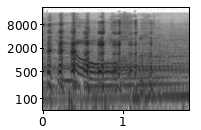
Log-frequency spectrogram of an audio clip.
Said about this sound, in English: And that car needs a muffler.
